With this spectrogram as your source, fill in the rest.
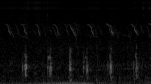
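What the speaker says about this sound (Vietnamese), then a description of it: "Ui mấy con gà con." Chicks on a rural Vietnamese family farm cluck and peep in a quick, repeated series of soft calls, close by and moderately quiet against faint background noise.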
